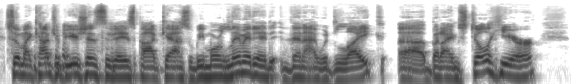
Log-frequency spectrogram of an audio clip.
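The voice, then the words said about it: Lost voice, hoarse. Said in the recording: “So I've sort of lost my voice. ... I was losing my voice through the podcast. ... I feel much better than I sound,”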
